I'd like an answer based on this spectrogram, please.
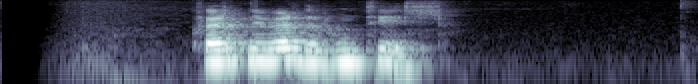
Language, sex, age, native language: Icelandic, female, 40-49, Icelandic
